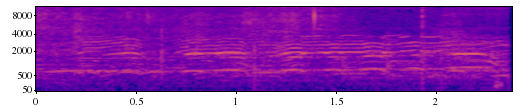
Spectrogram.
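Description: Faint, distant voices calling out across a sports field, heard as long wavering tones under a low steady background.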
